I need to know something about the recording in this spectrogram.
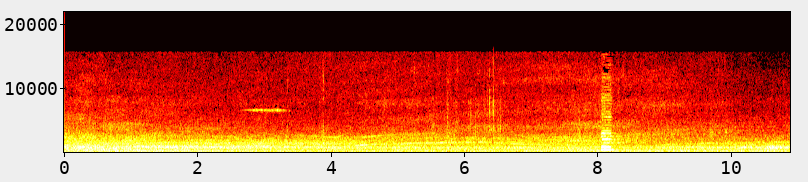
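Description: Steady city street traffic, cars passing along a multi-lane road. About eight seconds in comes one short, sharp car horn toot, the loudest sound.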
